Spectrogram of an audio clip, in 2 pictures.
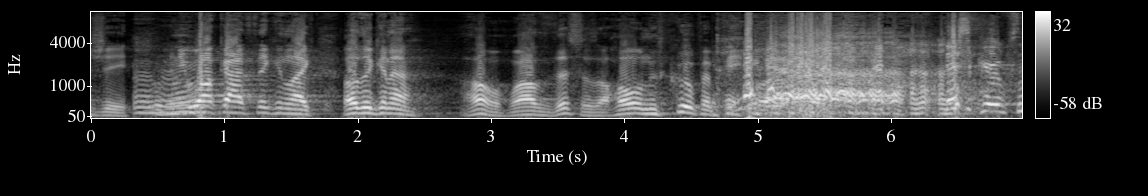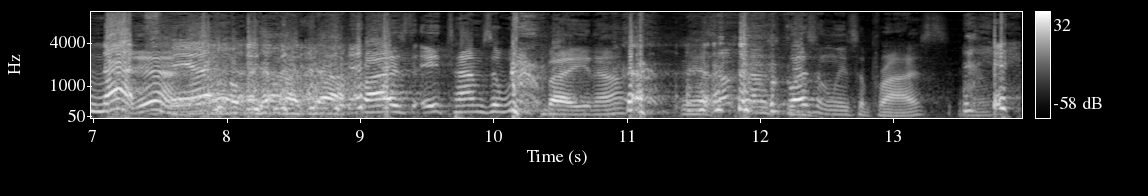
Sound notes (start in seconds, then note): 4.7 laughter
